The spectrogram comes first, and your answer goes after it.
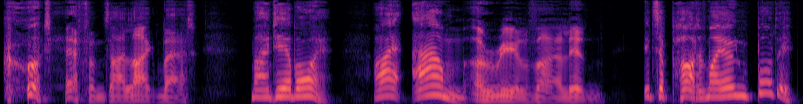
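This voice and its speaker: A man voicing an old, gentle male grasshopper who lectures kindly and is proud of his music. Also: fairly high pitch, wildly swooping pitch, slow, dry recording, studio quality, pitched above the performer's own voice, heavily acted. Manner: kindly, lecturing, fond of his own skill.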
